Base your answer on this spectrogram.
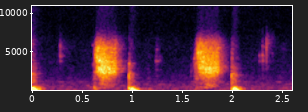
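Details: Vocal imitation, not a real recording, of an early systolic murmur, which can occur in early mitral regurgitation: each low thump followed by a brief hissing whoosh.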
